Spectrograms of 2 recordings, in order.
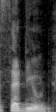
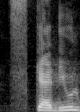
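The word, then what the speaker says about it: schedule: between this two words अगर British लोग इसे प्रोनाउंस करेंगे तो इसे कैसे करेंगे शेड्यूल पढ़ेंगे क्या पढ़ेंगे शेड्यूल लेकिन अमेरिकन लोग इसे क्या पढ़ेंगे ये जैसा है वैसा ही पढ़ेंगे स्केड्यूल पढ़ेंगे क्या पढ़ेंगे स्केड्यूल पढ़ेंगे स्केड्यूल फॉर एग्जांपल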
